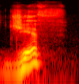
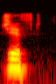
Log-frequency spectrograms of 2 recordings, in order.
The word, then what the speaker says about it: GIF: But doesn't the guy who invented it, didn't he say it's GIF? I think so, but hey, you put a T at the end, it's gift. That's not pronounced gift.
